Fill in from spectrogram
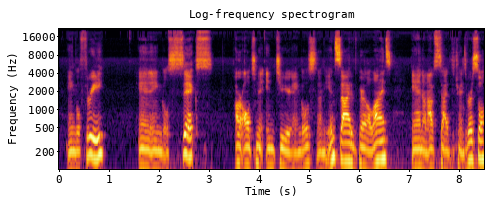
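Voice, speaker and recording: A man with an ordinary speaking voice, medium pitch, lively intonation and moderate pace. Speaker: math teacher. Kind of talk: tutorial.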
